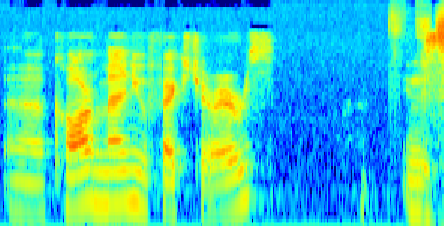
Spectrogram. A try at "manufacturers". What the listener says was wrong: It's not facture, it's facturer. Manufacturer.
